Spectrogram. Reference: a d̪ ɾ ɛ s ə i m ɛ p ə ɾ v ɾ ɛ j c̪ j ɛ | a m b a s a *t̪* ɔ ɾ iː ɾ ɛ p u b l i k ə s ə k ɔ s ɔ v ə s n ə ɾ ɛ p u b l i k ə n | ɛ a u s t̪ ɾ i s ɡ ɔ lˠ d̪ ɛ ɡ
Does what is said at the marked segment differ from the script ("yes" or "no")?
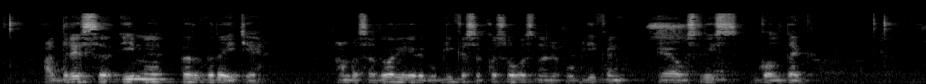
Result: yes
